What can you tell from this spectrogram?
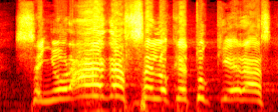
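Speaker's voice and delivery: high, loud shouted surrender; Jesus surrendering cry. Acted. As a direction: cry it out to the Father in anguish. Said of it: "ya en la tercera vez le dijo". (Jesús gritando su entrega al Padre, agudo y fuerte)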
